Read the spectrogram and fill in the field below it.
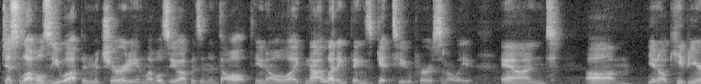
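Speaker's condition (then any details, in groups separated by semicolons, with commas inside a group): No condition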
